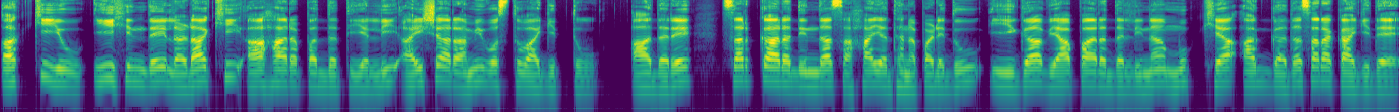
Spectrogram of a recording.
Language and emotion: Kannada, neutral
